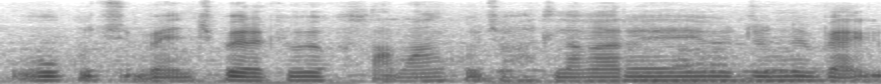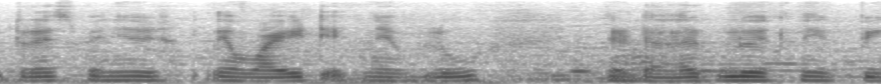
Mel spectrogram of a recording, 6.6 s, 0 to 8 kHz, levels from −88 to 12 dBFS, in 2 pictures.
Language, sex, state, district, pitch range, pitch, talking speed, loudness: Hindi, male, Bihar, Bhagalpur, 130-145 Hz, 140 Hz, 280 wpm, -25 LUFS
